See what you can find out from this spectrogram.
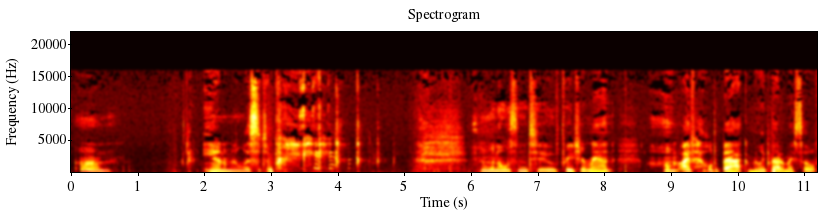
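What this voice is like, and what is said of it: Hoarse, croaky just-woke-up voice. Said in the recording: “This is legit my voice right now... I just woke up. That's why my voice is gone.”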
